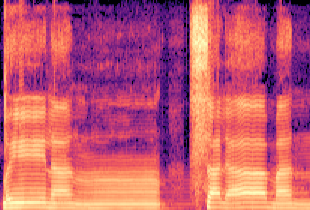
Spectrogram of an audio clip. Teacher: سین پہ سیٹی کی آواز آئے گی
